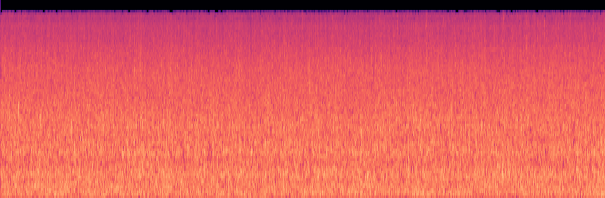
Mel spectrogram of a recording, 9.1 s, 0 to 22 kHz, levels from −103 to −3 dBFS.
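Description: A doubled audio track runs throughout this recording of sounds: a second full-band copy trails the original by roughly one and a half seconds, around 5 dB quieter and without decay or room colour. It likely comes from a slower second capture path or an edit holding two copies out of step.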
